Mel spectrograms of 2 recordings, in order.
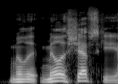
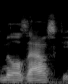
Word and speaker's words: Milashevsky: me and Alex and maybe Tom Milashevsky, actually, is how you say his name. Is it? I always thought it was Milzowski. It was Milashevsky.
